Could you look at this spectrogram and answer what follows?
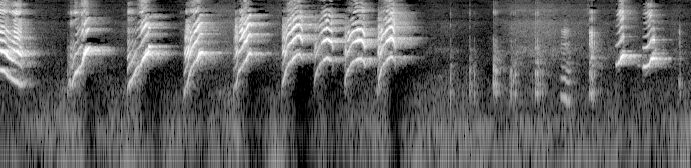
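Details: Indian ringneck parakeet chirping with strident rising squawks, each arching over at the top, repeated roughly twice a second, then softer scattered chips and a few final calls.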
